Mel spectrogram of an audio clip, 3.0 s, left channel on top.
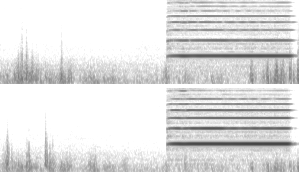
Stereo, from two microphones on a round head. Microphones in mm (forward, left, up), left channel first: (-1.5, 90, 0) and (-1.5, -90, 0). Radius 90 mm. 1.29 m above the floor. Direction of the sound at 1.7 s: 25° right (ahead or behind).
